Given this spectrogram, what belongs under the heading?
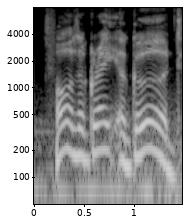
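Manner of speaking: exaggerated West Country Somerset chant; Somerset accent. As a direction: imitate a Somerset villager, drawn out. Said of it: "the Somerset accent".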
